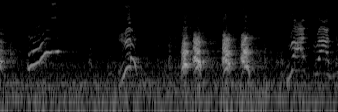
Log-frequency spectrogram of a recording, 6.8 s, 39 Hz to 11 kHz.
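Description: A dog in the video game Dragon Age 2 barks and yips several times in quick pairs and short bursts, close and fairly faint, with whimpering tones between some of the barks.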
